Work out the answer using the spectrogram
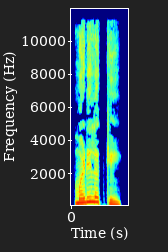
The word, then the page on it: ಮೆಟ್ಟಲಿಗೆ: kannada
